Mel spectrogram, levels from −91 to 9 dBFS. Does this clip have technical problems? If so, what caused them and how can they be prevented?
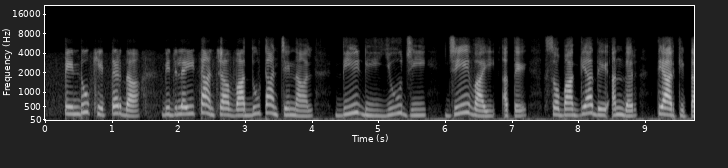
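Yes. From the start to about 2.98 s the speech is dull and boxy, with nothing above 4.5 kHz and a faint new noise floor about 35 dB below the signal. It opens out suddenly, with no gap or level jump, just before "ਢਾਂਚੇ ਨਾਲ". This is likely an input switched to a poorer device, and the HD Voice codec carries the wider band that follows. A steady filter or codec limit would dull the whole clip; here the tone and noise change together at one moment. Locking the input device in the system settings before recording prevents it.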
